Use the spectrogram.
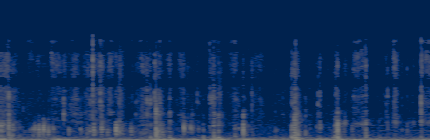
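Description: Long nails scratch and tap quickly along the curved edge of a solid yellow bar of soap held in both hands. The result is a quiet, rapid run of dry clicks and short scratchy strokes, with crisp high ticks over a soft low thump.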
